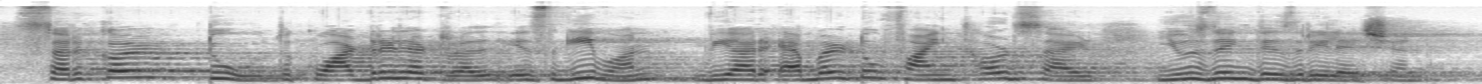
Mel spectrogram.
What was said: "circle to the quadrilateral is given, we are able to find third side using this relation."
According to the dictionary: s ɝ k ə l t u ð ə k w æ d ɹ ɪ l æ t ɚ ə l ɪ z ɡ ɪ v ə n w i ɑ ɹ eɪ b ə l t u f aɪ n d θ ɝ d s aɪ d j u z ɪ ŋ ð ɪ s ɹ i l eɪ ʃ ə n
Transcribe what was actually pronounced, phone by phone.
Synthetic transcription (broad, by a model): s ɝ k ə l t u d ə k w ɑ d ɹ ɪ l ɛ t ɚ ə l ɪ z ɡ ɪ v ə n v i ɑ ɹ eɪ b ə l t u f aɪ n d t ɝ d s aɪ d j u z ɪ ŋ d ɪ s ɹ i l eɪ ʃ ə n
